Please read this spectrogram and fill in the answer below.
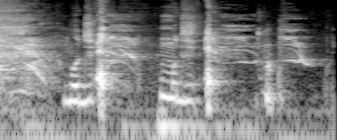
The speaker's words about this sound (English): Here comes the incessant cough.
